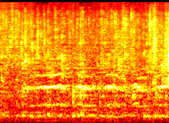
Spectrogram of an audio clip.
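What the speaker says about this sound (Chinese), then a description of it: "你锅里加水" Water from a tap pours steadily into a large cooking pot for a pot of boiled vegetable stalks, a continuous close gushing fill that slowly rises in level, with no one speaking.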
